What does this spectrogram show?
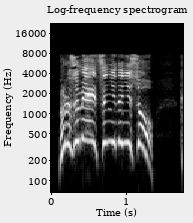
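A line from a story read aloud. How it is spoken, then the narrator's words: Shouted twice as loud. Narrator (Russian): крикнул вдвое сильнее Хромой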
